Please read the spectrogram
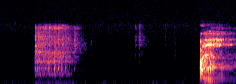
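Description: Near silence, with one brief faint sound about half a second in.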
